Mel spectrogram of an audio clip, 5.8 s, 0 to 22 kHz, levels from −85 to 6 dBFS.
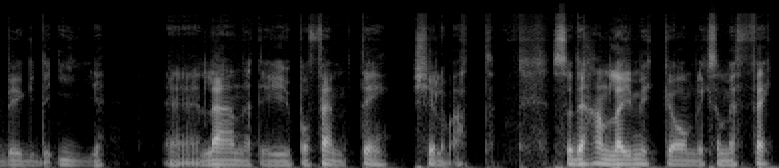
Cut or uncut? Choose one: uncut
